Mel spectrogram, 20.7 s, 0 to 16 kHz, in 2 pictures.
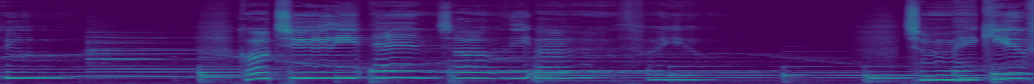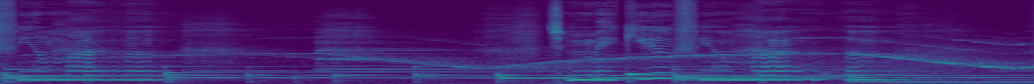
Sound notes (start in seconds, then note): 0.8 bell rings; 12.7 bell rings; 18.8 siren wailing in distance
